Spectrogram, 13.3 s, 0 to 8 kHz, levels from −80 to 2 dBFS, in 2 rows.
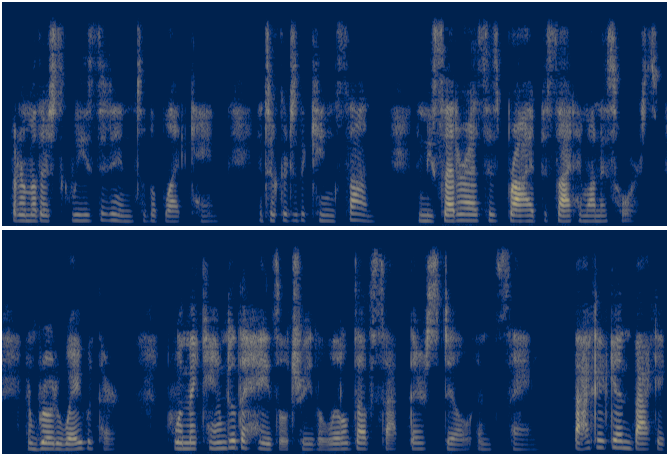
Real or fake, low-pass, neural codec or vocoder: real; 7.2 kHz; none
